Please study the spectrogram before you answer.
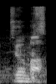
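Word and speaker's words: Tuama: That was Nadia, and also a guy called Padrego Toma, who I heard... he's... Is that how you pronounce it, or are we murdering some Irish pronunciation? Probably murdering a bit. Tuma. No, it's not a tumor.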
